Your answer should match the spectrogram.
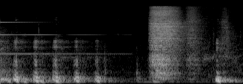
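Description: Men laughing at a joke's punchline: a run of quick, rhythmic ha-ha pulses for just over a second, with a faint high ringing tone over it, then a loud, breathy burst of laughter near the end.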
